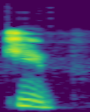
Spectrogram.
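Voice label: "keep", Nigerian Pidgin, female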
